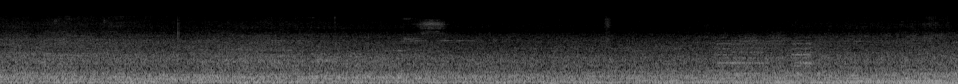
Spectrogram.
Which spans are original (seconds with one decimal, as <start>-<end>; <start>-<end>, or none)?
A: 0.0-1.8; 6.6-7.6; 9.0-9.6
